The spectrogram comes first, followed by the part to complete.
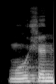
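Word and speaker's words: motion: प्रमोशन कहते हैं पदोन्नति नेक्स्ट आ गया हमारा मोशन भी हो जाएगा एम ओटी आई एन मोशन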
